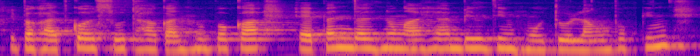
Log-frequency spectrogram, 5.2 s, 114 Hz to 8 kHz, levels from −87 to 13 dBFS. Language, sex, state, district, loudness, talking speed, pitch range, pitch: Mizo, female, Mizoram, Aizawl, -19 LUFS, 205 wpm, 195-215 Hz, 205 Hz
